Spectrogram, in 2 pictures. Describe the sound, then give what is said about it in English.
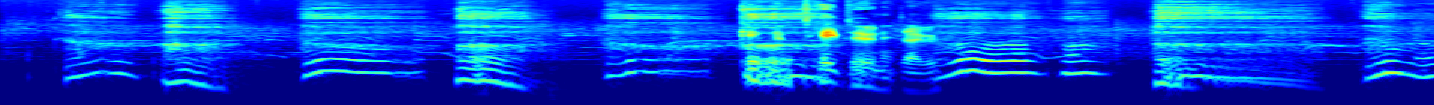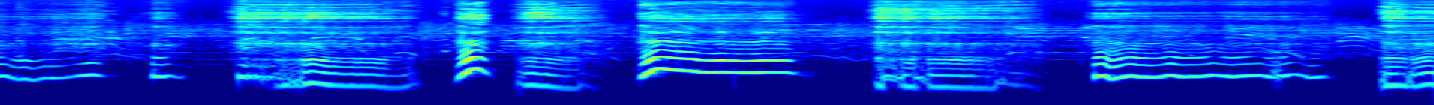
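A voice imitates the painful, labored breathing of a cracked rib: a steady run of strained, groaning gasps and sighs, fairly loud, with a brief spoken remark from another person. “But I found it problematic breathing. And can we listen to what that sounds like?”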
